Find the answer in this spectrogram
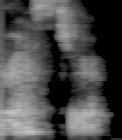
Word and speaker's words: restaurant: Au restaurant, there's a T at the end of restaurant, but it's silent.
